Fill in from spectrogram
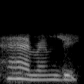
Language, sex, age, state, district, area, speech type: Bengali, female, 18-30, West Bengal, Paschim Medinipur, rural, conversation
